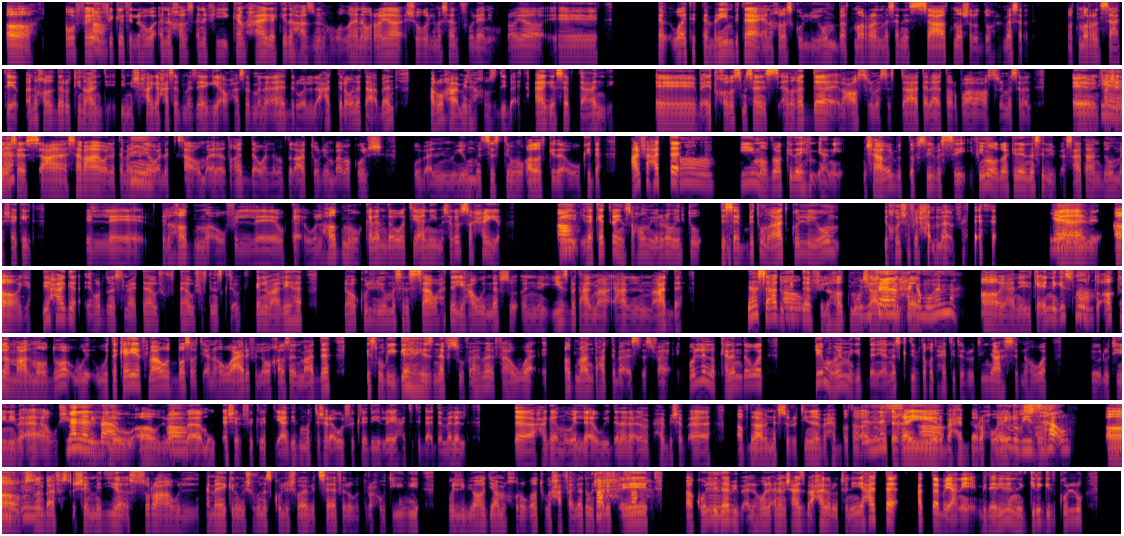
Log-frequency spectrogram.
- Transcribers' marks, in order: in English: "روتين"; in English: "الsystem"; laugh; unintelligible speech; in English: "الروتين"; in English: "روتيني"; in English: "الروتين"; in English: "السوشيال ميديا"; in English: "روتينية"
- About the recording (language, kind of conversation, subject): Arabic, podcast, إزاي تبني روتين صباحي صحي بيدعم نموّك الشخصي؟
- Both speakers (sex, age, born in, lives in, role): female, 50-54, Egypt, Portugal, host; male, 20-24, Egypt, Egypt, guest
